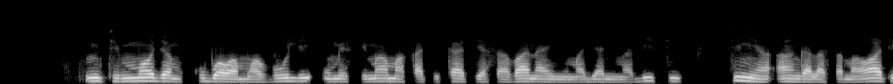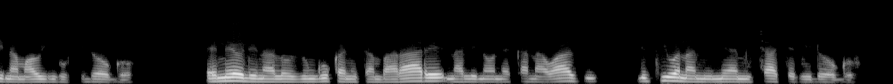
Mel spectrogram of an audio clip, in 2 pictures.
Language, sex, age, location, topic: Swahili, female, 36-49, Nairobi, government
